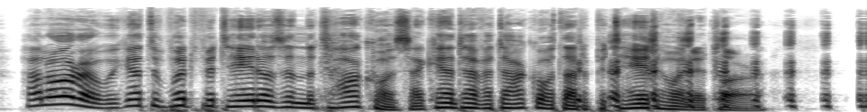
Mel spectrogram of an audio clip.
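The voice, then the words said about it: Put-on Irish accent. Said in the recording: “I'm getting okay at Irish. I was speaking Irish right there. I'm getting all right.”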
